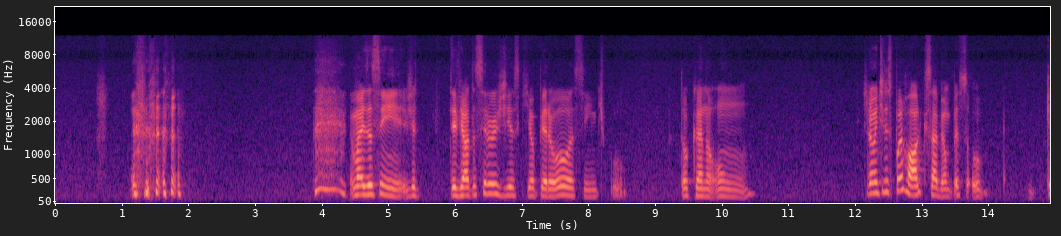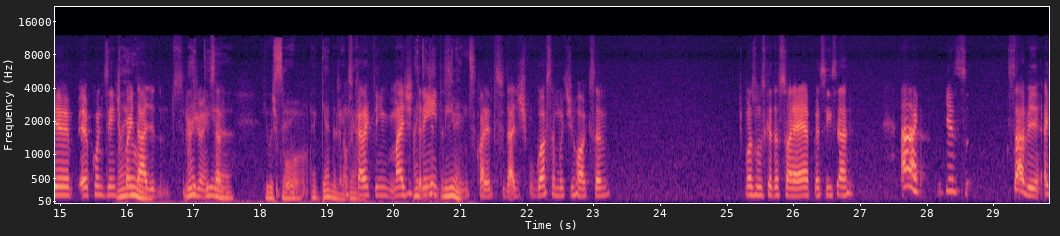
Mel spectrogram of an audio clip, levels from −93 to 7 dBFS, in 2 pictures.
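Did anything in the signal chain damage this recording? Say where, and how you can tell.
No, nothing in the signal chain damaged this audio.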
